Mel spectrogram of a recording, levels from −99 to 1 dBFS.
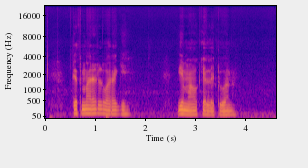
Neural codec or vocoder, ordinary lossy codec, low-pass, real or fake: codec, 44.1 kHz, 7.8 kbps, Pupu-Codec; none; none; fake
